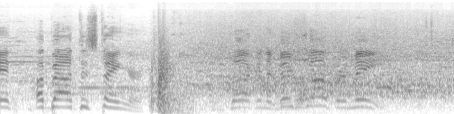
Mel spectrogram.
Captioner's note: wrestlers thudding on ring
